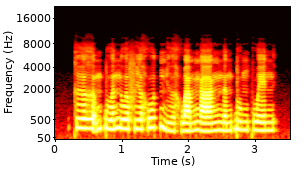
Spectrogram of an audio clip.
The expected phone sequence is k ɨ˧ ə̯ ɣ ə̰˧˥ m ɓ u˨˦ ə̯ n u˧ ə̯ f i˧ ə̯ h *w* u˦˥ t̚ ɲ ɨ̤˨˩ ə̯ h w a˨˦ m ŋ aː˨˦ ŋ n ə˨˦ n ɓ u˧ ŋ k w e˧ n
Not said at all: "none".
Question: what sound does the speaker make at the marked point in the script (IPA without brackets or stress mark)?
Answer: w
